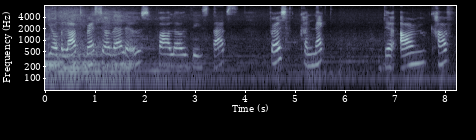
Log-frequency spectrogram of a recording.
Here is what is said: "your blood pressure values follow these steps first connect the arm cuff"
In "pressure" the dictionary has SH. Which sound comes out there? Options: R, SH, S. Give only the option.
S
